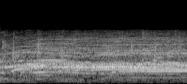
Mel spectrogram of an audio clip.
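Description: A sustained, loud wash of crowd cheering and applause with whoops rising above the dense roar, holding steady for about two seconds with no speech.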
